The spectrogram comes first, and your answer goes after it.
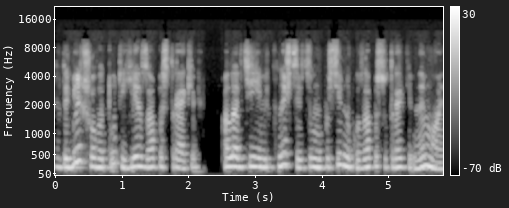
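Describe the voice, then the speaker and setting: Her voice is dark, mellow and somewhat breathy, at a medium pitch for a woman. The woman keeps a moderate pace and fairly even intonation. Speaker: German language teacher. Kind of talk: tutorial. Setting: video lesson with screen sharing.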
